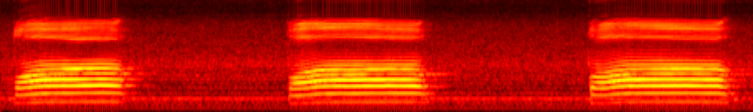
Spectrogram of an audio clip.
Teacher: طا کو بھی حروف مصالحہ میں سے ہے، اس کو کیا کرنا ہے، ہم نے موٹا پڑھنا ہے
